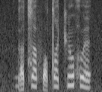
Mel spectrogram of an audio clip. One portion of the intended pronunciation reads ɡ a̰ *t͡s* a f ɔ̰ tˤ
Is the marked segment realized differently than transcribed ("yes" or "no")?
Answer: no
